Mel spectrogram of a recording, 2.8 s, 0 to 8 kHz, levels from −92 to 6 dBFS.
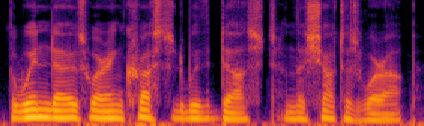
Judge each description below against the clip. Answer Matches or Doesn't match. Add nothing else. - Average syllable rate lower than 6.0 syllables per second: Doesn't match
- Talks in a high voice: Doesn't match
